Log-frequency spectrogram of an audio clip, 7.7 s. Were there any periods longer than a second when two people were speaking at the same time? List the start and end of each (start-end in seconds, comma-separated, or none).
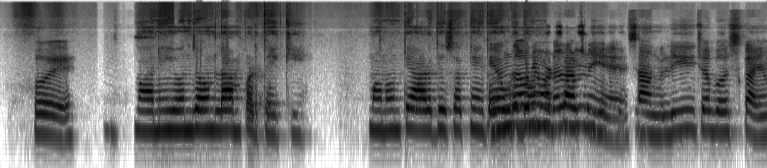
4.9-6.4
